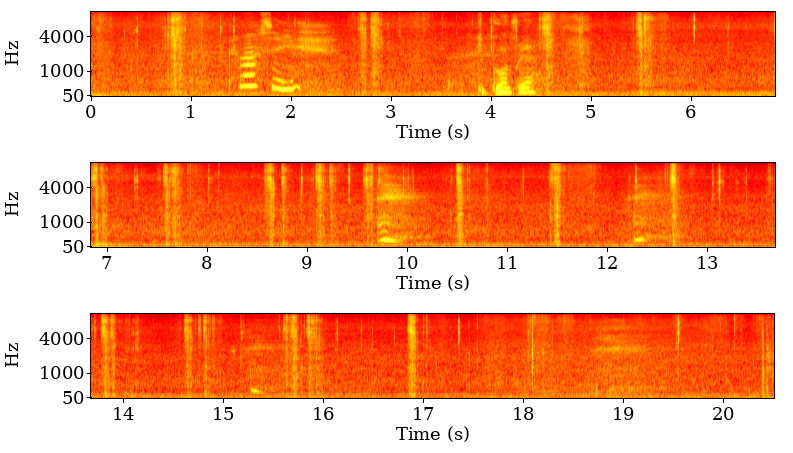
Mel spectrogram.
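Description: Dry grass rustles and crackles close by.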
